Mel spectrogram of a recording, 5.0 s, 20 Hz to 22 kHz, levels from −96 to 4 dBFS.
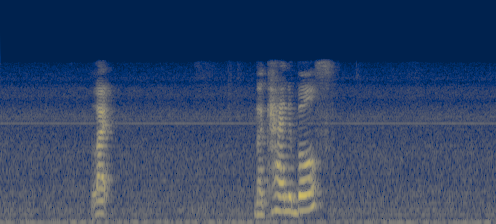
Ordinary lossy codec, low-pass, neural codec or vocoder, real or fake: none; 7.2 kHz; none; real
